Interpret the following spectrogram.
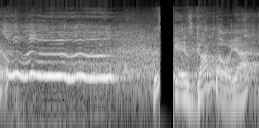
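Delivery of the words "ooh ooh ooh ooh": long, high mimicked "ooh"; loud drawn-out falsetto howl; high crowd whoop. Comic mimics someone in the crowd, high whooping. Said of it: "Somebody say".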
